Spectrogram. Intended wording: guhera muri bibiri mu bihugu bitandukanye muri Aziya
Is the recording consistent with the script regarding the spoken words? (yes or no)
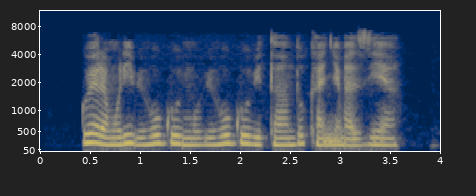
no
